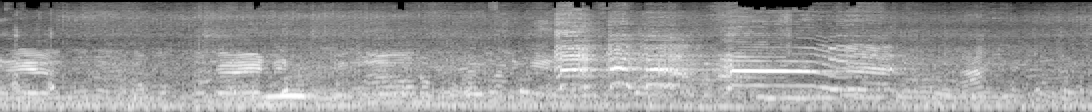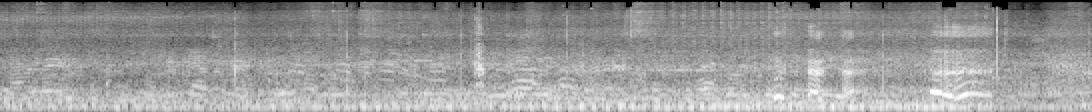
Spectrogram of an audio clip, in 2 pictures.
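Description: Native roosters sold for cockfighting crow a few times in the background, partly masked by people talking nearby and a steady outdoor hum.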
